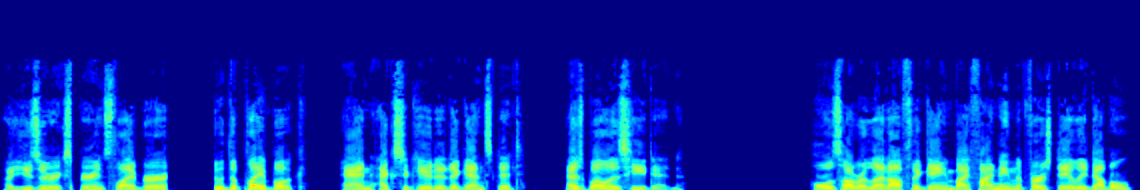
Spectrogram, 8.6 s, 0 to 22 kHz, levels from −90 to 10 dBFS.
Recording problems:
audio cutting out; at 1.5 s

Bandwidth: 15 kHz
